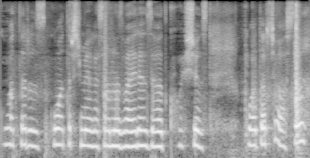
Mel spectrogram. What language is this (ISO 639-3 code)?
kas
